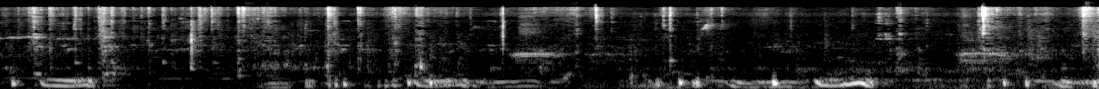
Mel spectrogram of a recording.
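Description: Pigeons in the female section of a breeding loft coo softly and repeatedly from close by, low rolling calls over a quiet background with faint rustles and a little distant talk.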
